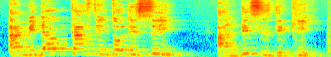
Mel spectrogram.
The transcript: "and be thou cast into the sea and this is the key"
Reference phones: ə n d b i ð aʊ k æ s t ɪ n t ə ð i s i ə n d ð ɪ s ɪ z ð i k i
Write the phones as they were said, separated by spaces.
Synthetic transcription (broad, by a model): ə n b i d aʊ k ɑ s t ɪ n t ə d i s i ə n d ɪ s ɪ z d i k i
